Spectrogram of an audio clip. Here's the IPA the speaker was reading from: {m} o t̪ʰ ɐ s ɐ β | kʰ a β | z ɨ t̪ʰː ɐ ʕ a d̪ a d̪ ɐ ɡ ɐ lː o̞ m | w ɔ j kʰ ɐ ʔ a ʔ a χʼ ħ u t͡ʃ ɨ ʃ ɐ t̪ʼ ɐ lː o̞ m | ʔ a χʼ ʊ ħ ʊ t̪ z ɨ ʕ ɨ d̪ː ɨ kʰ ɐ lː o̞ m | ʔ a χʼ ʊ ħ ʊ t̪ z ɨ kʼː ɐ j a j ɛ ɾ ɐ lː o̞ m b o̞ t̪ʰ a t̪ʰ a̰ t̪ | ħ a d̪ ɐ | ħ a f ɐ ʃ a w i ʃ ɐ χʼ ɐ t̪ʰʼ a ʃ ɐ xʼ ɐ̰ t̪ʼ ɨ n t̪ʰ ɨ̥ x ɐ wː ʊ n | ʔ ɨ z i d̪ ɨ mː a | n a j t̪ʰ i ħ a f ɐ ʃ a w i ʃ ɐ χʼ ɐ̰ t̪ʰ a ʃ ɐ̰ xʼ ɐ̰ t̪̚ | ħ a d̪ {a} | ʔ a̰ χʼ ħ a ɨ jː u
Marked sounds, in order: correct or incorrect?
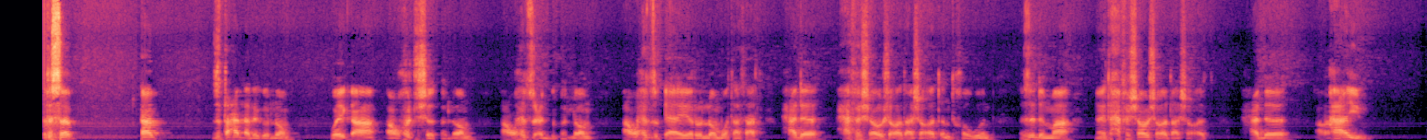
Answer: incorrect, incorrect

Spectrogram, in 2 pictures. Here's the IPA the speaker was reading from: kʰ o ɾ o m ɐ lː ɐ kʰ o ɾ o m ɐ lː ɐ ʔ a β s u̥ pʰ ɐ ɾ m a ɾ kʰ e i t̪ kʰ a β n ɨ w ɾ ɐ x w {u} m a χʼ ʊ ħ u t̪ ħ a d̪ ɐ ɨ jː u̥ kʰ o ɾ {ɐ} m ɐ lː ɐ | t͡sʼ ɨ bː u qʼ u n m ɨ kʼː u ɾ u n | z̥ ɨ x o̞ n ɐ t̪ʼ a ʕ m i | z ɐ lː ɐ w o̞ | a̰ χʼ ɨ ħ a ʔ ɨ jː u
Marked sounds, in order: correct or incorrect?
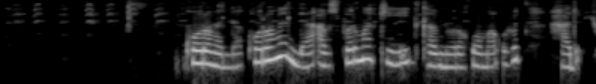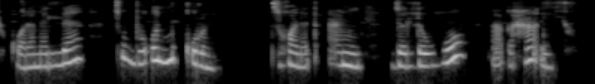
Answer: incorrect, correct

